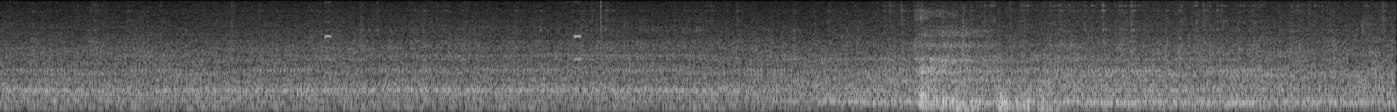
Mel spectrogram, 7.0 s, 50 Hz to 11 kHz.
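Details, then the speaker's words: Vintage 1972 GE Slumberline 6,000 BTU air conditioner with a GE compressor, fan on high, drawing about 5.9–6 A against a 7.5 A rating. Low, even hum with faint vibration buzz carried through the frame and one brief bump; compressor runs normally. "amps the compressor itself is very quiet it's just the vibration that's being transferred through the frame that you can [Music] hear"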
